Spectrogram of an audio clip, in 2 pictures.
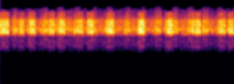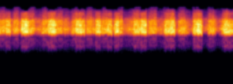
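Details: Midsummer cicada chorus in a Greek pine forest, a loud shrill rasping drone throbbing in quick regular surges of intensity, roughly three per second, with nothing else audible.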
